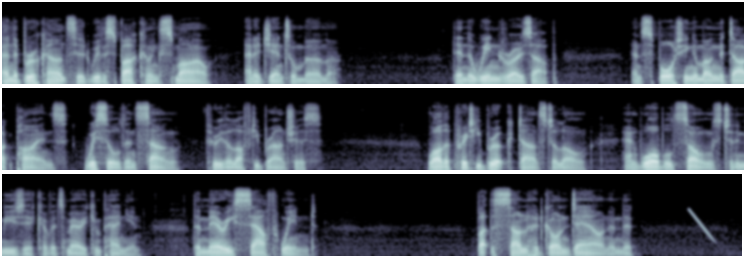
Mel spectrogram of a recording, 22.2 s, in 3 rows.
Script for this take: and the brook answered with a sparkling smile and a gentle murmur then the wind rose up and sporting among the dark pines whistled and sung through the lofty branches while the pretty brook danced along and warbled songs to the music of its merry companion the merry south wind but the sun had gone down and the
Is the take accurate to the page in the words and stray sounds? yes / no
no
